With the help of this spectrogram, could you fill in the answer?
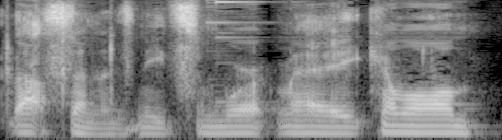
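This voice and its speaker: A man's voice: fairly low pitch, steady tone, a little slow, gravelly, darkish tone. A man reading a story aloud casually as host, breaking off to make joking, mocking comments. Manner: breaks off to mock the writing.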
